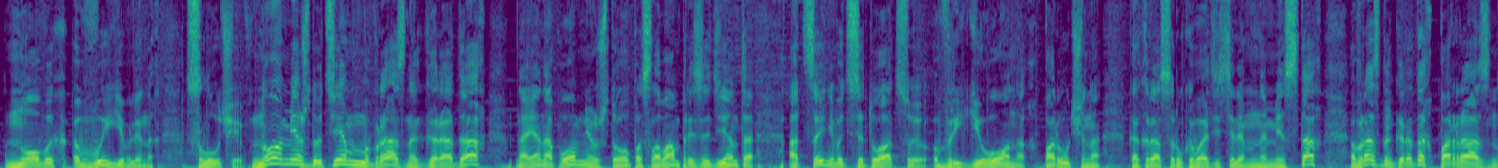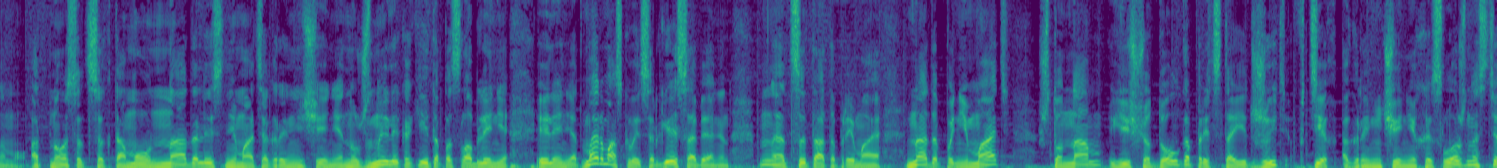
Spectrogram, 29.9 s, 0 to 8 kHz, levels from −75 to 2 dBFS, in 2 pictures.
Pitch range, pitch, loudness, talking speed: 110-155 Hz, 125 Hz, -16 LUFS, 125 wpm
